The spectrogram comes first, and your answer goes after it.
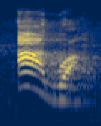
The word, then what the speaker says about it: agua: or intensity for example agua begins with a sound ah and this is the syllable that has the accent agua agua two this noun belongs to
